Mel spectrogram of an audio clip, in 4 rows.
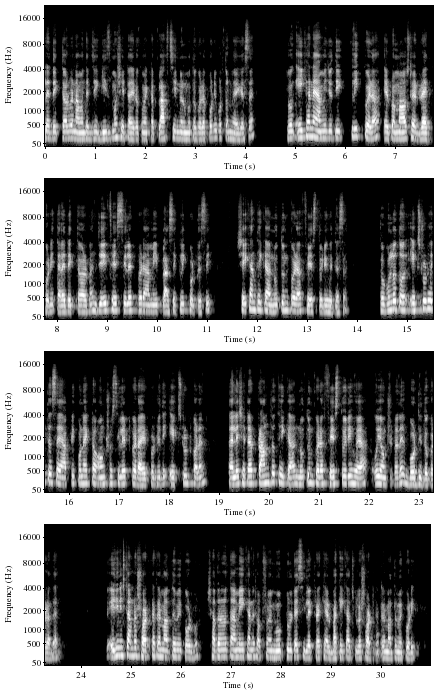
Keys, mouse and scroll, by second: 0.0 Escape, 0.0 `, 4.0 Escape, 4.5-6.0 shift+middle drag, 6.0 shift+click, 9.1 click, 10.3 click, 11.6 click, 12.5 click, 13.4 shift+middle click, 14.1-14.8 scroll down 1, 14.8-17.6 shift+middle drag, 17.6 click, 18.8 `, 24.7 Escape, 27.1-30.2 drag.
